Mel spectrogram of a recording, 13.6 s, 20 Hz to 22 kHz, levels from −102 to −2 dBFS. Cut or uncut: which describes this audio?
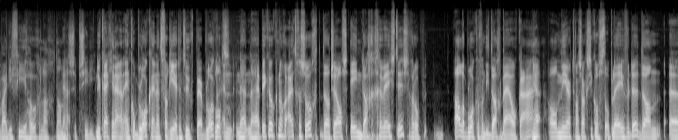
cut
